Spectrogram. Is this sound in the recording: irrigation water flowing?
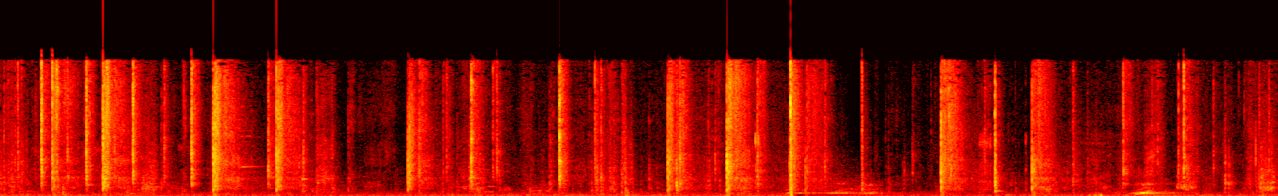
no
